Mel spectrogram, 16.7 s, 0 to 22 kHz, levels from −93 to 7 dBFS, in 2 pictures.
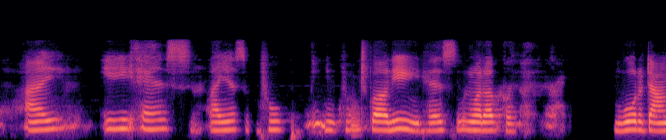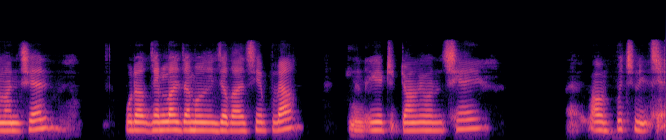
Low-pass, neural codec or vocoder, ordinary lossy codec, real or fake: none; codec, 16 kHz, 0.5 kbps, FunCodec, trained on LibriTTS, 25 frames a second; none; fake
